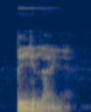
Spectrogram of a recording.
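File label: "belay", British English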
